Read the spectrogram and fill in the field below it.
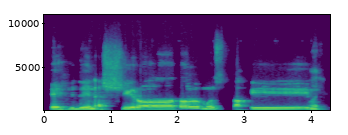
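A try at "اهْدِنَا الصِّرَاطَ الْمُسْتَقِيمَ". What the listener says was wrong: Nah, perkataan short harus diperbaiki, yakni ihdinas. Dia pakai S biasa yang ditebalkan.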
